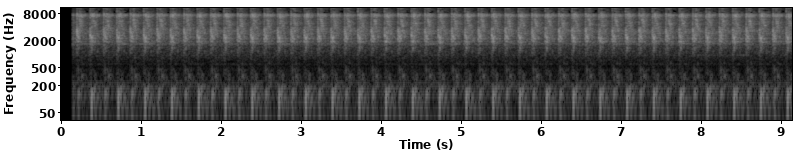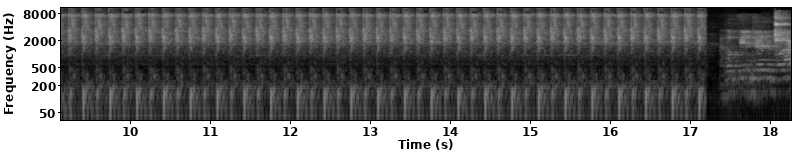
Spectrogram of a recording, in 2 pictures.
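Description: A testing machine pumps in a fast, steady rhythm of hissing thumps.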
